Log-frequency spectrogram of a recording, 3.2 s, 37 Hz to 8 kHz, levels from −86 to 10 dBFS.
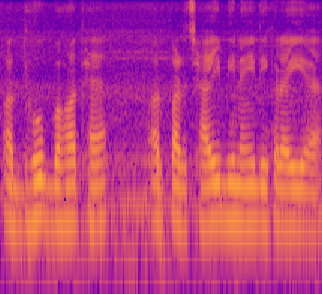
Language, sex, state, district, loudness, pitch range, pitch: Hindi, male, Madhya Pradesh, Katni, -17 LUFS, 130-140 Hz, 135 Hz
